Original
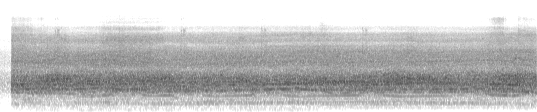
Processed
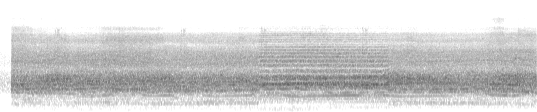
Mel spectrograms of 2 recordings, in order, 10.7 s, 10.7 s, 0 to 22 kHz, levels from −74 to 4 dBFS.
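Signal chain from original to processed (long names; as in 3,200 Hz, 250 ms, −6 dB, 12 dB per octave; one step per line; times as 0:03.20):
0:05.18–0:07.77: comb filter 2.2 ms, depth 90%
level −7.5 dB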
